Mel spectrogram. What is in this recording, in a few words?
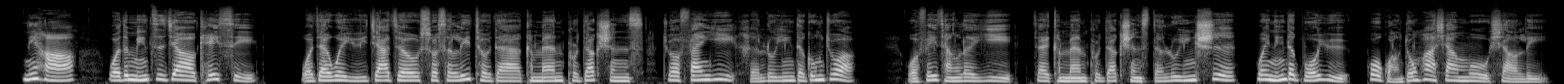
Mandarin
